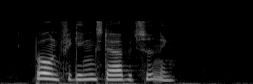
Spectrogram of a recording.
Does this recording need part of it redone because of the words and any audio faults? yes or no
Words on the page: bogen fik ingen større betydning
no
